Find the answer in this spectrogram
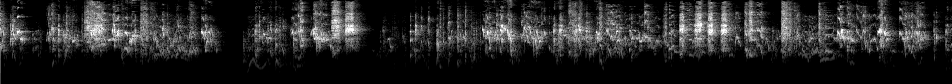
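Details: Happy pet budgies chattering nonstop in rapid, buzzy warbles and squeaks, pausing only briefly near the two-second mark before resuming the lively twittering.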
